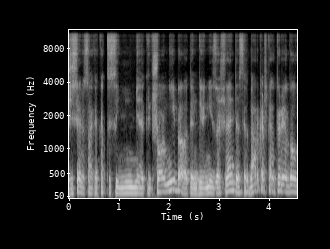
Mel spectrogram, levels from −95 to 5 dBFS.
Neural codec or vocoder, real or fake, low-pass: codec, 44.1 kHz, 2.6 kbps, SNAC; fake; 10.8 kHz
